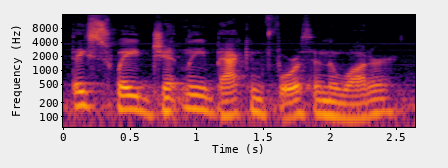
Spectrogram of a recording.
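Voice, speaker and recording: A man reading a children's picture book aloud as an expressive, deliberate storyteller. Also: mid-range voice, slight background noise. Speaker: storybook reader.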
